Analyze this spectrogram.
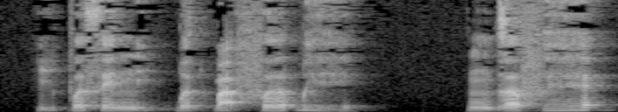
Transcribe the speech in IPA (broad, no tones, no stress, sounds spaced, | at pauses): ḭ p ə θ e n ḭ ɡ͡b ɐ k͡p a̰ f ə ɓ e̤ | ŋ ɡ ɐ f ɛ̤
